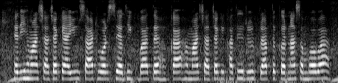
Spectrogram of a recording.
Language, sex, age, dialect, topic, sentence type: Bhojpuri, female, 25-30, Southern / Standard, banking, statement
